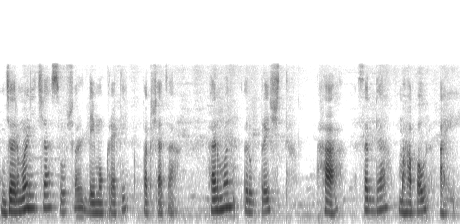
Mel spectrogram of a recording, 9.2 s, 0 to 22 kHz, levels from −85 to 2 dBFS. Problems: none marked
